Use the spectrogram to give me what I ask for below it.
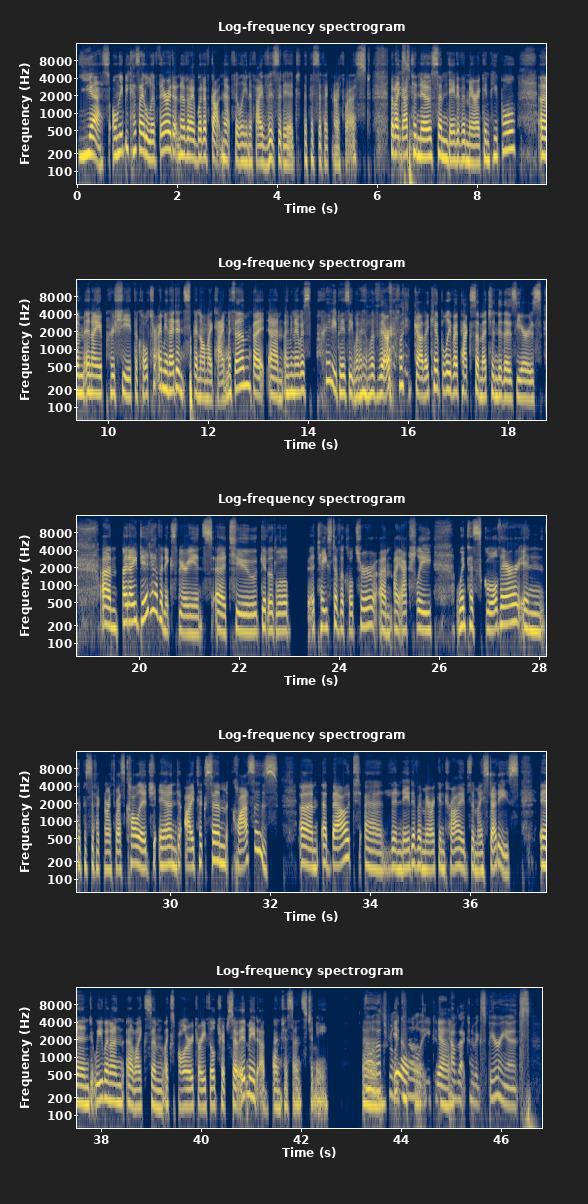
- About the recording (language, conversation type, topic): English, unstructured, Do you binge-watch shows all at once or savor episodes slowly, and why does that fit your life?
- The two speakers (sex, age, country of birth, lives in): female, 50-54, United States, United States; female, 60-64, United States, United States
- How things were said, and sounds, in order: tapping; laughing while speaking: "My"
